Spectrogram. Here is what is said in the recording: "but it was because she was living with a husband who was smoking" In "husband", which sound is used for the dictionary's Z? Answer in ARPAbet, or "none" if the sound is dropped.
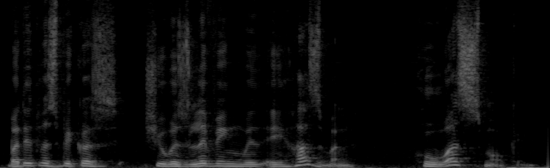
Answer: Z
